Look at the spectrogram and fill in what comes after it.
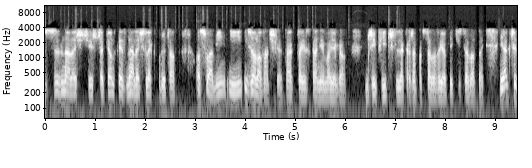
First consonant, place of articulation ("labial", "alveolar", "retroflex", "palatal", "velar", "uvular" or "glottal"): alveolar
